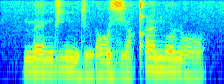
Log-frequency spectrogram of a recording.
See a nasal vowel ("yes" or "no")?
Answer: no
